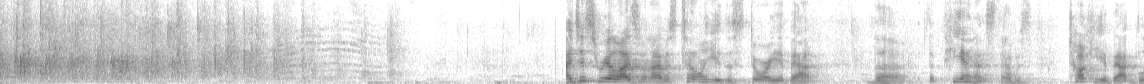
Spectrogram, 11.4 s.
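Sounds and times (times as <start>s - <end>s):
hands clapping: 0.0s - 4.2s
speech: 5.7s - 11.4s.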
